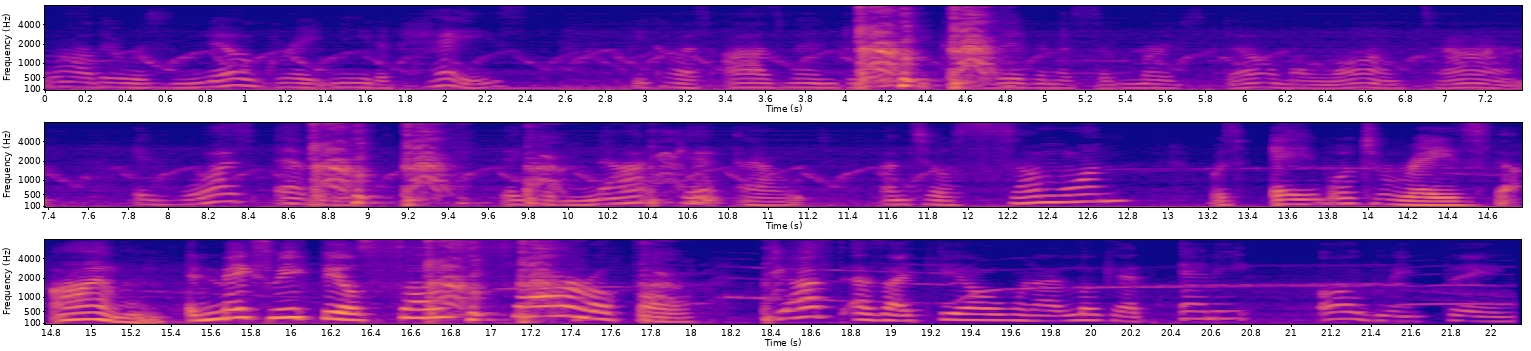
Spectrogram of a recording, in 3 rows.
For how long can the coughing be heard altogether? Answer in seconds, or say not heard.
5 s.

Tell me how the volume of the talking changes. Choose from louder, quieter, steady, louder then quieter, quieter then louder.
louder then quieter.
